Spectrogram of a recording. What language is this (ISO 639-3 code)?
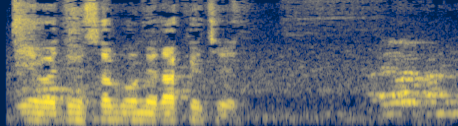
gig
